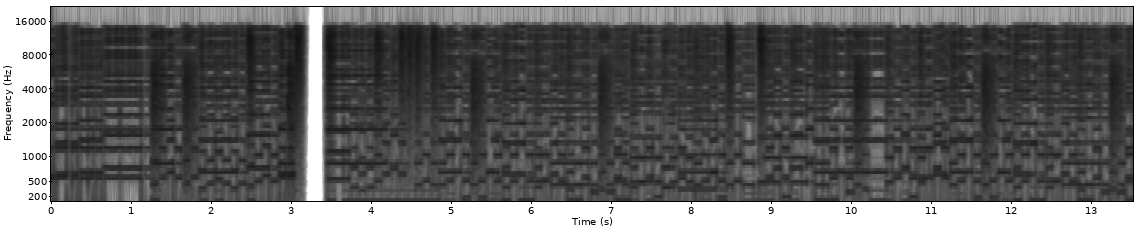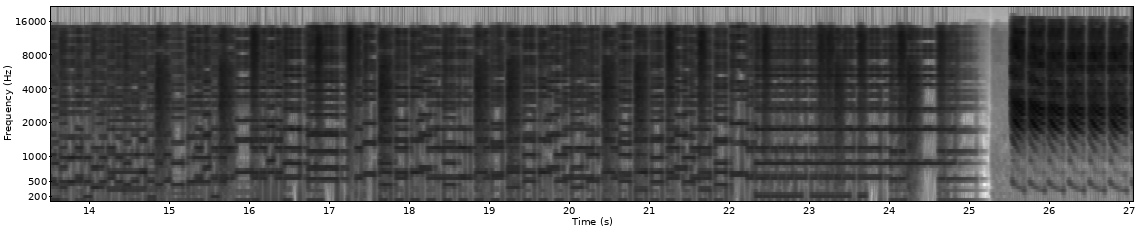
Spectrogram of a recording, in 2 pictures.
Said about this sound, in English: Oh shit! I forgot about the air horn.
